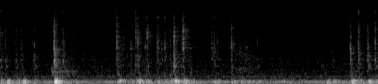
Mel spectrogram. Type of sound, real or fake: real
